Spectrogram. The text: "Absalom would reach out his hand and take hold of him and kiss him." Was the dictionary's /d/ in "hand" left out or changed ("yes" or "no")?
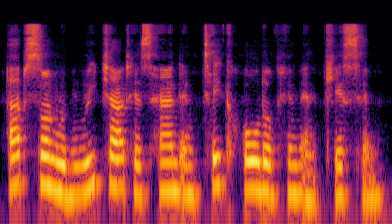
no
